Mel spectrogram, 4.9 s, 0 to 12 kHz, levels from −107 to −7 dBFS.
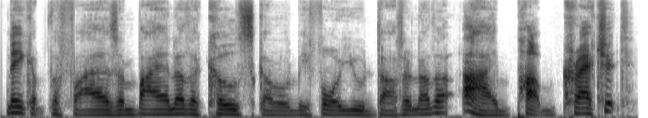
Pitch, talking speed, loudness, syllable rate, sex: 125 Hz, 195 wpm, -21 LUFS, 5.5 syllables/s, male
